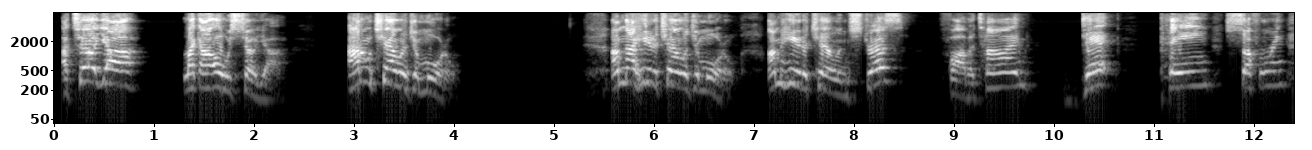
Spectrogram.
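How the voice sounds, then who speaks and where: A man in his thirties, sweaty after a run, giving an animated, preachy monologue to his channel's viewers. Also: very high voice, unhurried, long pauses, breathy edge. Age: 30s. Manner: animated, preachy, mocking quoted voices. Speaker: channel host. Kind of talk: casual monologue to camera.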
